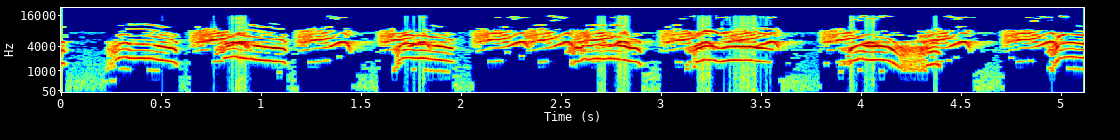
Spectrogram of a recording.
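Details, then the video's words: Busy lure recording of crimson sunbirds, played to attract hard-to-lure birds: dense bursts of high, harsh chattering notes about half a second long, each with a lower slurred whistle beneath, separated by short pauses. "suara pikat burung sogon ribut!"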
